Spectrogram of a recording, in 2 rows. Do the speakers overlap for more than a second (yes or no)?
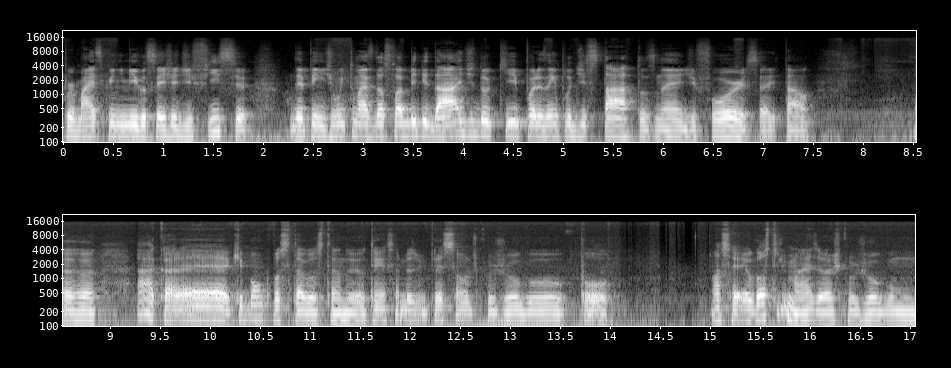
no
